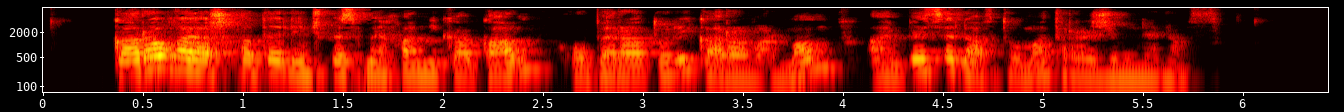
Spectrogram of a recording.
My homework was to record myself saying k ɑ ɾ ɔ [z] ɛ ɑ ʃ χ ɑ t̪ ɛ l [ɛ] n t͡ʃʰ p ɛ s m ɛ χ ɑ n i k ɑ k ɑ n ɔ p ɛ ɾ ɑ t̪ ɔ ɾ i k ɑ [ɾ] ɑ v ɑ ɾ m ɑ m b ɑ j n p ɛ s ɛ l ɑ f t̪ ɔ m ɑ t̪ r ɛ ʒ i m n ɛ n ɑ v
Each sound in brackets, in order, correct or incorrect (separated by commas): incorrect, incorrect, incorrect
